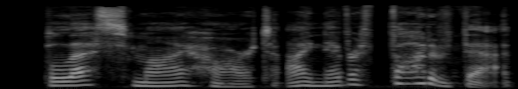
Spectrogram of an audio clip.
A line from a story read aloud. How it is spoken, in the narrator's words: exclaimed my father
